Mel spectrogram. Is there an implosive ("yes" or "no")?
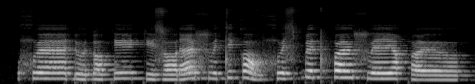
yes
